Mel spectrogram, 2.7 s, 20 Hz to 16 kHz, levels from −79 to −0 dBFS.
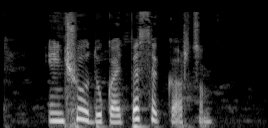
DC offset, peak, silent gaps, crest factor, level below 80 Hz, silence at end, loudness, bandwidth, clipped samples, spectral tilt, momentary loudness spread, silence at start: under 0.1%; -2 dBFS; none; 20 dB; -38 dBFS; 0.55 s; -21 LUFS; 11.5 kHz; under 0.1%; -5 dB/octave; 13 LU; 0.5 s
